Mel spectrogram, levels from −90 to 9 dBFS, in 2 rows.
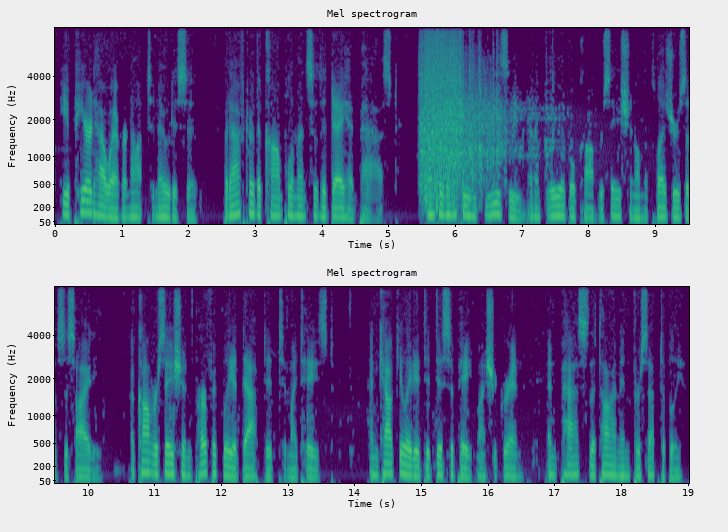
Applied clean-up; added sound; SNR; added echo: classical method spectral subtraction.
